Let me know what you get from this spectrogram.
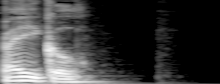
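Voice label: "bagel", British English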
